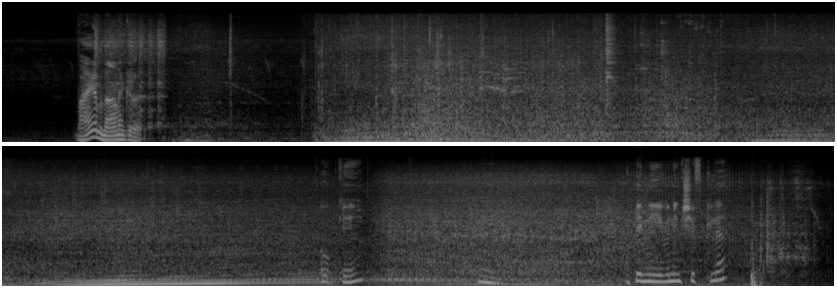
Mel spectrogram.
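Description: Small car driving along a road: a steady engine rumble over tyre noise, with the engine note rising as it accelerates from about eight seconds in.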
